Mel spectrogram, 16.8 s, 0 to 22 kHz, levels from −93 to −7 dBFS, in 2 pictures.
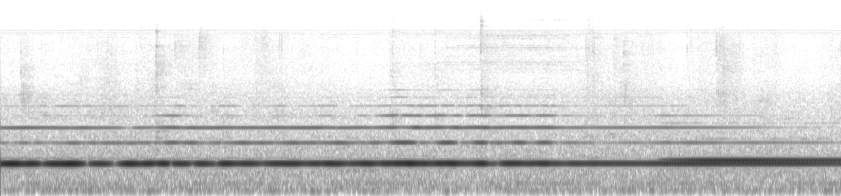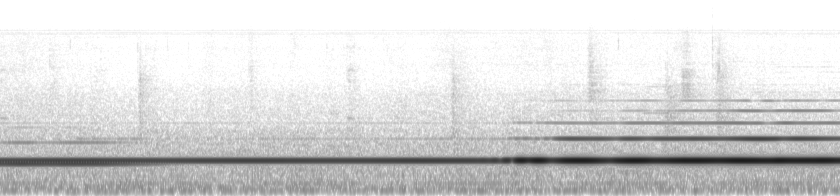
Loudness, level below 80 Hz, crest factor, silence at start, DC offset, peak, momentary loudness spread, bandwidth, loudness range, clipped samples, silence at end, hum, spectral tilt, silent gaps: -28 LUFS; -66 dBFS; 12 dB; 0 s; under 0.1%; -16 dBFS; 14 LU; 4 kHz; 11 LU; under 0.1%; 0 s; none; -5.5 dB/octave; none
